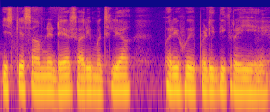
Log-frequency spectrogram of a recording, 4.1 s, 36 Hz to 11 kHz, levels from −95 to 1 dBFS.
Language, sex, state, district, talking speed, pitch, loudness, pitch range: Hindi, male, Uttar Pradesh, Lalitpur, 160 wpm, 110 Hz, -13 LUFS, 110-115 Hz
